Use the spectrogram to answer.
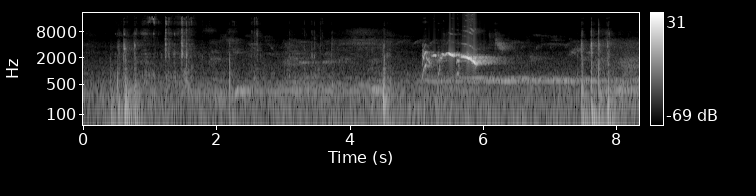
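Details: Indian golden oriole whistling a single rich phrase partway through, short liquid notes and then a descending slur, with scattered clicks and knocks before and after.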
